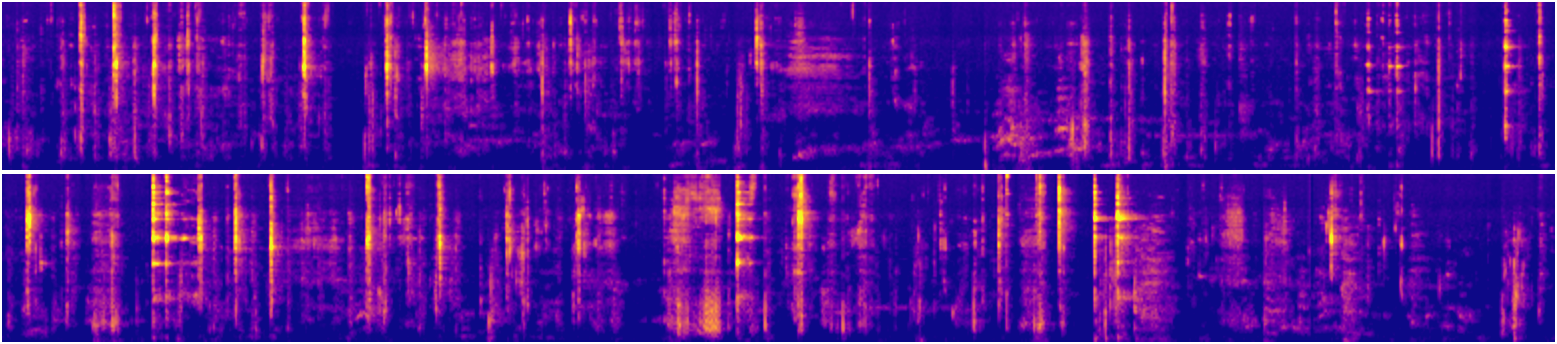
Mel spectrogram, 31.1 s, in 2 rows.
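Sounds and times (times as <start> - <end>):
close-up chewing: 0.0 - 31.0
metal spoon clinking on bowl: 17.0 - 17.6.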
